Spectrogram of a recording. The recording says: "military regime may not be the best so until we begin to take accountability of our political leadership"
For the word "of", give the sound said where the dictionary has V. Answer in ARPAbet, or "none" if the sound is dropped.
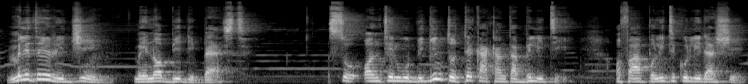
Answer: F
